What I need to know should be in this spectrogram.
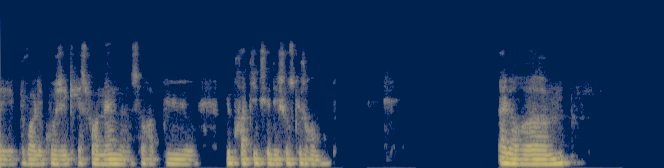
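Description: A man speaks calmly into a headset microphone, in short bursts.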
